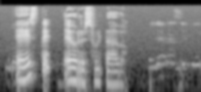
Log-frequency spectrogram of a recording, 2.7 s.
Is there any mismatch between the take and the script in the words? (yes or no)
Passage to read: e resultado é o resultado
yes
